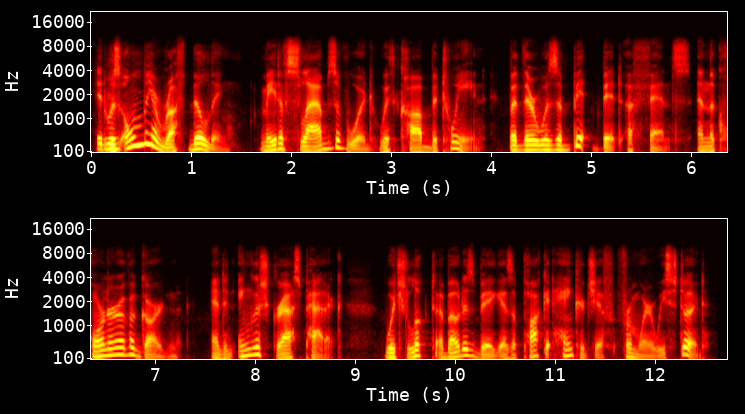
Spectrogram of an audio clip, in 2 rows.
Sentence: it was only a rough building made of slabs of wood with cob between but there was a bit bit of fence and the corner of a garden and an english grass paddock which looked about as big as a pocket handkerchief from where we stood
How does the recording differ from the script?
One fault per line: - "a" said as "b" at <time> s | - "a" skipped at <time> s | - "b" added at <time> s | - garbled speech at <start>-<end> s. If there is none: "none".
none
